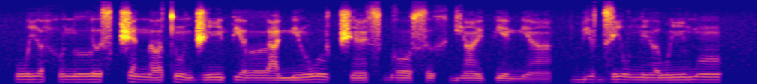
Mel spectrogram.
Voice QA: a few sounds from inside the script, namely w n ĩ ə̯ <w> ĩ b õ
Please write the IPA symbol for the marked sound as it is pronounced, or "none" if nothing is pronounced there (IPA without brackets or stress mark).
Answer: w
